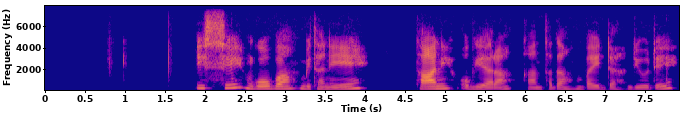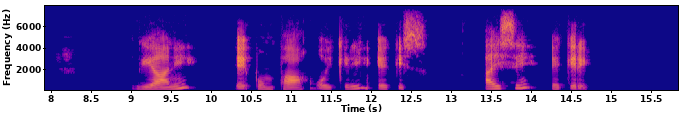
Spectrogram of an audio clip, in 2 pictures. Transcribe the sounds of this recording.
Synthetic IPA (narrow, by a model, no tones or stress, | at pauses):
ʔɪsːɪɡoːbɐbɪt̪ɐnɛeː | t̪aːnɪɔɡɪjaɾɐkɐnt̪ːɐd̪ɐbɐjd̪ːɐd̪ɪjoːd̪eː | ɡɪjaːnɪ | pɔmpːaːɔjkʼːɪd̪ɪeːkʼːɪs | ʔɐjsːɪ | ɛkʼːɪd̪ḛ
